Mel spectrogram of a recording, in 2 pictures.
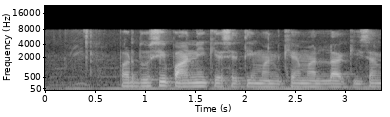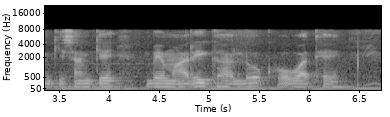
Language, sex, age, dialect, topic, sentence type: Chhattisgarhi, male, 18-24, Western/Budati/Khatahi, agriculture, statement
